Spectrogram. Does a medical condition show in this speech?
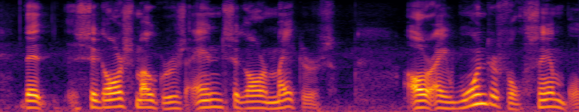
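Yes: cerebral palsy; reports speaking clearly.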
